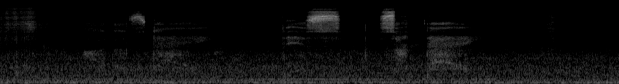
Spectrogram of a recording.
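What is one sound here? A pen scratches on paper in short bursts.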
